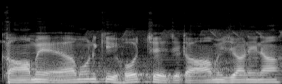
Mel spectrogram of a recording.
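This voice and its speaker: A man's voice: fairly low pitch, flat delivery, normal speed, long reverb tail, muffled recording, soft background music, close to an everyday voice. A man voicing a proud, wealthy village boss in a cartoon, authoritative and probing. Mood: imperious. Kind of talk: cartoon dialogue acting.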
